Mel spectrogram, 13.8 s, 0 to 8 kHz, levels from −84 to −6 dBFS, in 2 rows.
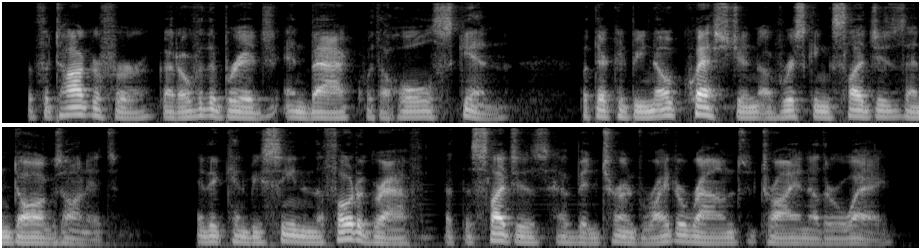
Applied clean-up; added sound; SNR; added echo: neural mask model DeepFilterNet 3.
